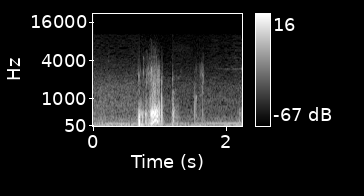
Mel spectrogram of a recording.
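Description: A short, low murmured grunt from a person, about a second in, followed by a few faint clicks.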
